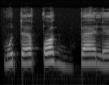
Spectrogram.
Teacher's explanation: لم متقب، قب با کے اوپر شد ہے تو اس کے اندر سکون ہوتا ہے، قلقلی کی آواز آئے گی. متقبل، قاف ہیوی، باقی کوئی بھی حرف موٹا نہیں، ہیوی نہیں، باریک پڑھیں گے.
